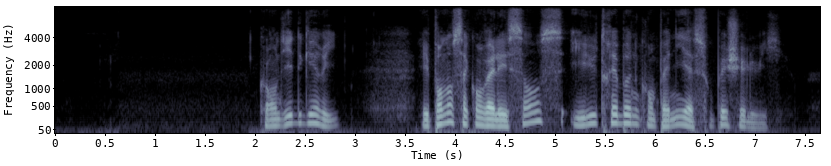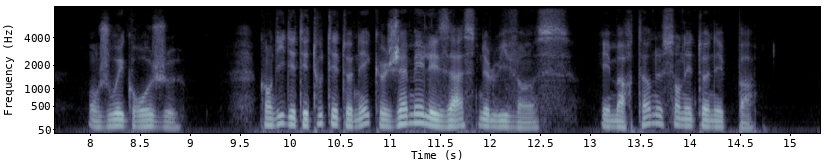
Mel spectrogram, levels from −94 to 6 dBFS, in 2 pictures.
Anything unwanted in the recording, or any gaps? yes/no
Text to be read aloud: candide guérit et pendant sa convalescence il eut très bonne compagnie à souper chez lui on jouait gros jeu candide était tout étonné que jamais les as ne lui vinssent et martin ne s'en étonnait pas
no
